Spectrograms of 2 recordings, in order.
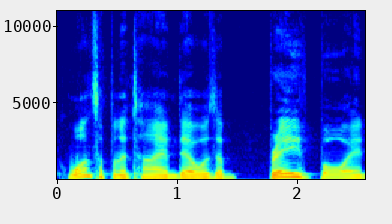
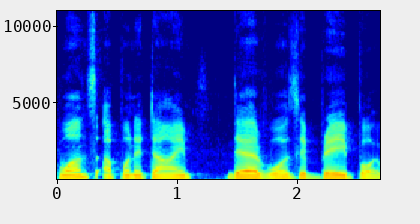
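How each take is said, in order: First: The words are linked smoothly together. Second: Each word is said separately, without linking. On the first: The speaker calls it right. "there should be a link link in between" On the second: The speaker calls it wrong. "there was no linking because you said like"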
